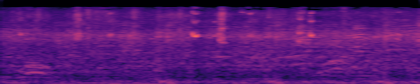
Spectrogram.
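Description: Basketball being dribbled on a hardwood court, a run of short low bounces, over the steady noise of an arena crowd.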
